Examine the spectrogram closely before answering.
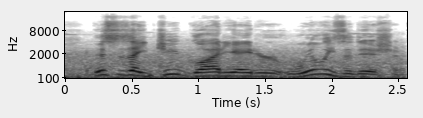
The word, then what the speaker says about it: Willys: trim level available and a lot of people are going to say in the comments that you're supposed to pronounce as Willis that may be true but for the sake of this video I'm just going to call it Willy's because that's what I've called it for many years in the past and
